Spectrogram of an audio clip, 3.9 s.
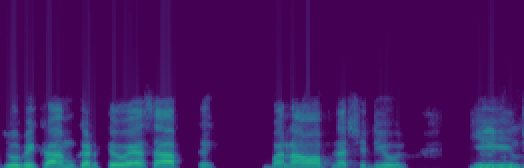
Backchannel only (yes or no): yes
